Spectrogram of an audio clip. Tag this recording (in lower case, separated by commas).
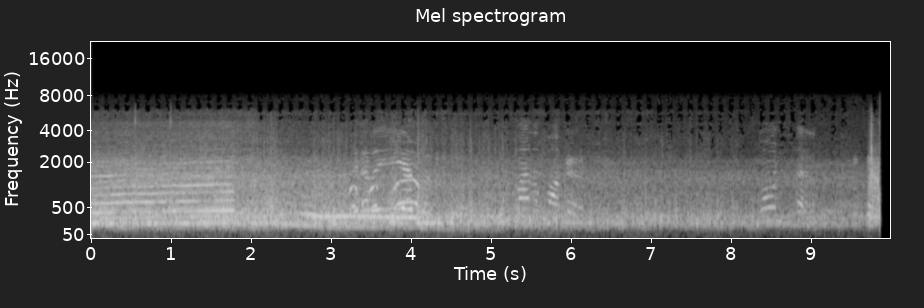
speech, car, motor vehicle (road), vehicle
